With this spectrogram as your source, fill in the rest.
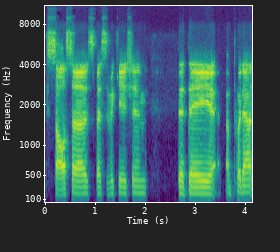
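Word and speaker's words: SLSA: we push for osquery it's SSA but pronounced salsa apparently I send a link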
